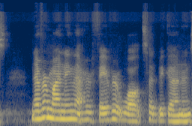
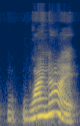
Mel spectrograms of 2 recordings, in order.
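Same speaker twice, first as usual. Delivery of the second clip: anxious; 6 semitones higher, 5 dB louder than usual. A narrator's reading. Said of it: "in an anxious tone".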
